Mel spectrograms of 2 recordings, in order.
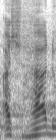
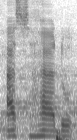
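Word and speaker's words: أشهد: Asyhadu hanya panjang, harusnya asyhadu langsung ya gitu ya. Terus juga saya juga nambahkan Ustaz, ada yang salah di pengucapan shin. Nah, itu kan masalah aksara ya. Harusnya shin, nah, jadinya sin, ashadu.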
